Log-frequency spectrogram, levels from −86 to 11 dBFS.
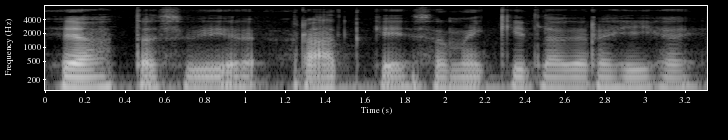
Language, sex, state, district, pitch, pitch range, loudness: Hindi, male, Jharkhand, Ranchi, 110 Hz, 105-110 Hz, -22 LUFS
